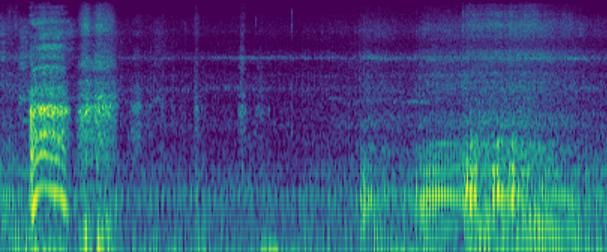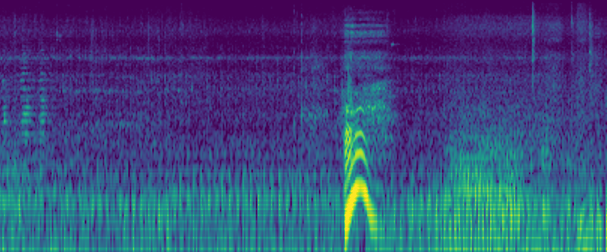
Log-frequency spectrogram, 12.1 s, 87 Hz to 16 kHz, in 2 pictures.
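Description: Bajaj Pulsar NS200 single-cylinder engine running at low revs as the bike is ridden slowly, with short throttle blips that rise and fall in pitch, the loudest one shortly before the end.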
